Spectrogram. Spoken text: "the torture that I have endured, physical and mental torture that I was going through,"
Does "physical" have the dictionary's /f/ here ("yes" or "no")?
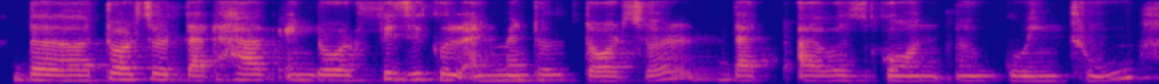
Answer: yes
